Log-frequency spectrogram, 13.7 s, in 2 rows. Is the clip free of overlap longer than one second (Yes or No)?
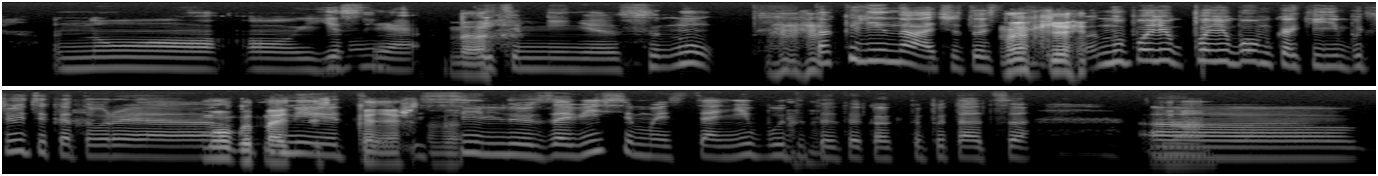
No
